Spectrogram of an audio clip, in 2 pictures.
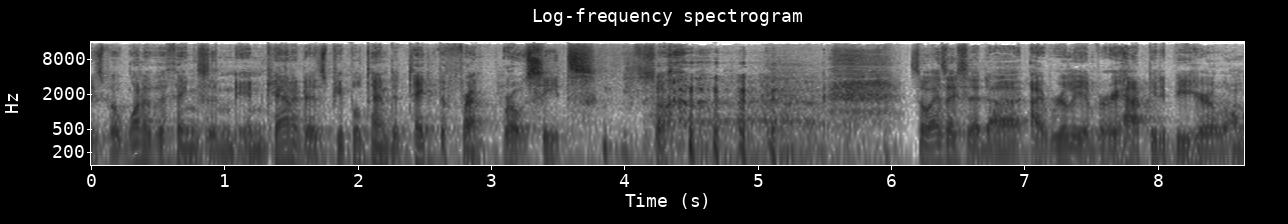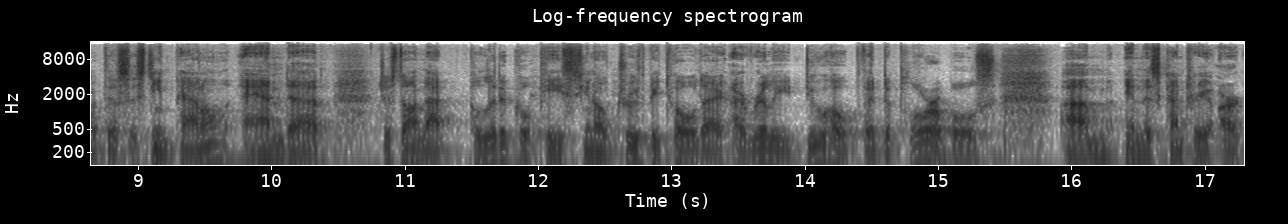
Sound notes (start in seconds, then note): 3.8 audience chuckling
